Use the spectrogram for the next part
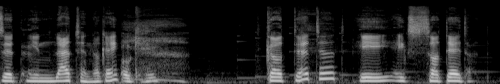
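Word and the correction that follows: Gaudete et exsultate: Gaudete et exultate.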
